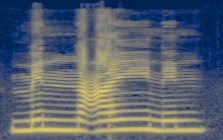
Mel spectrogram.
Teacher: یہاں بھی حکم ہے اظہار، تو ہم یہ نون کو ظاہر کریں گے اور بغیر غنہ کے حکم کو ادا کریں گے · کلمت عین میں یہاں حرف العین ہے، ہم عین کو حلق کے درمیان والے حصے سے ادا کریں گے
